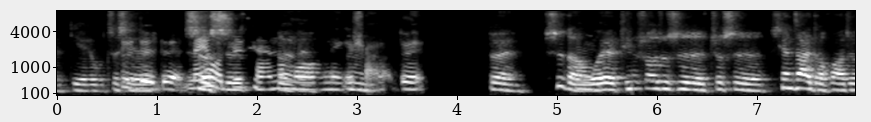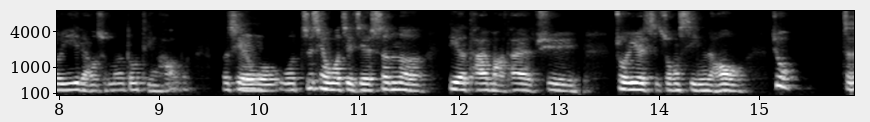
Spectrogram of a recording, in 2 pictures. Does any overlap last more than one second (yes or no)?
yes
